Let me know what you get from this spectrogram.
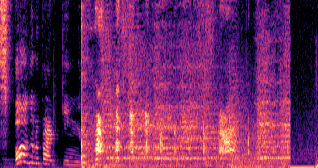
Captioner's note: fatal laughter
